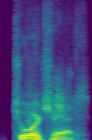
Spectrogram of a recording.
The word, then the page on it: georgette: American English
